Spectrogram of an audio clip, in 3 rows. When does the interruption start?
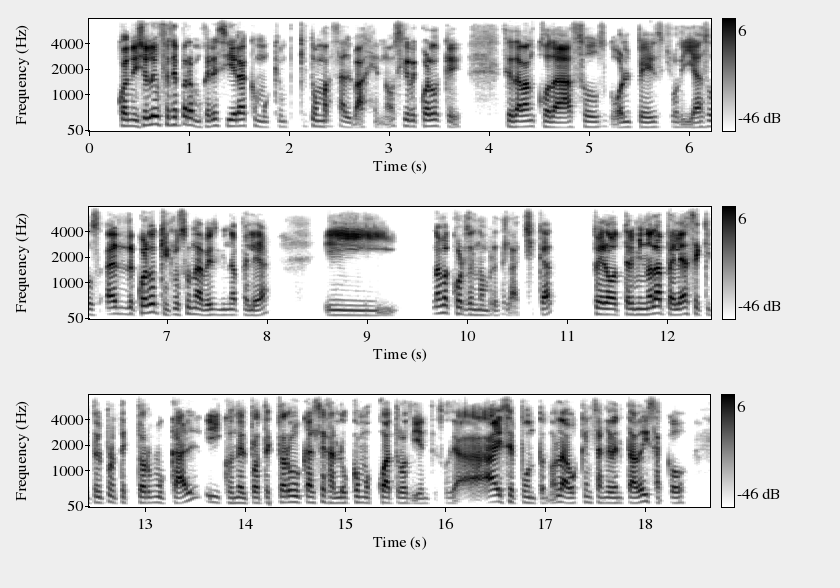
none

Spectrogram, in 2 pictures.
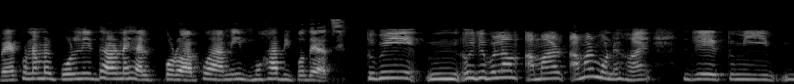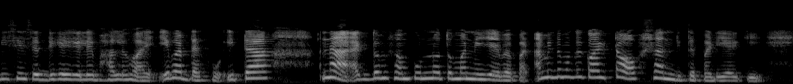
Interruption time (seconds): none

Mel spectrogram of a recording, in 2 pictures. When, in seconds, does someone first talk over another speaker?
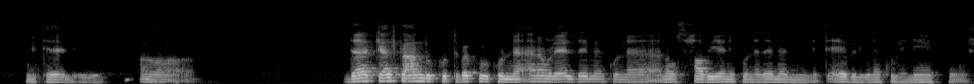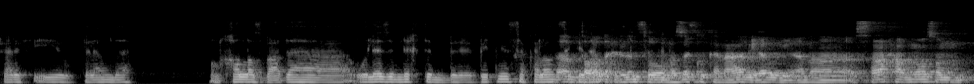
15.3 s

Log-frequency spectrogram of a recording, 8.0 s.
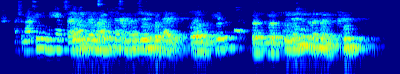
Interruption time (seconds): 1.3 s

